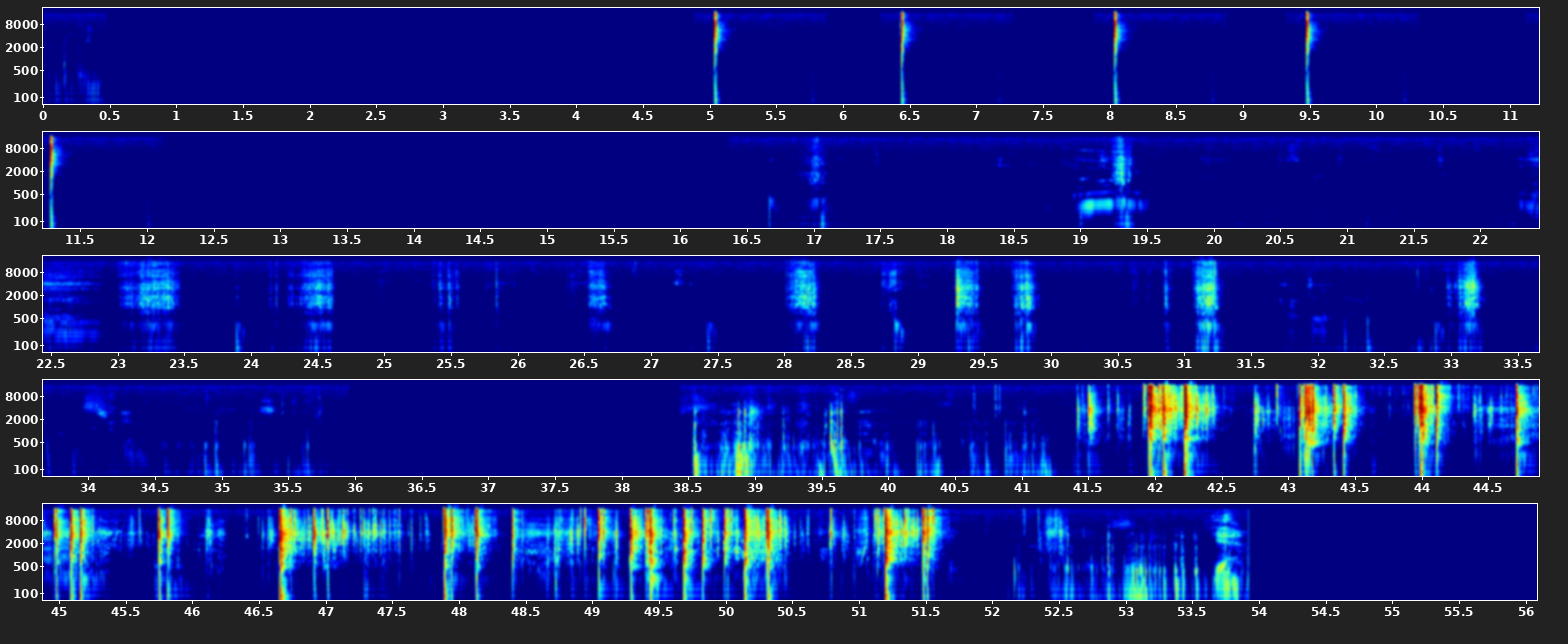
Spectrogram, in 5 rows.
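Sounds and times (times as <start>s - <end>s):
brittle cracking and snapping: 41.4s - 51.7s.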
